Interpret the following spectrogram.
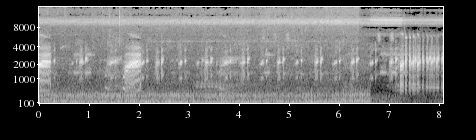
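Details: Rainy night with frogs calling: a dense chorus of short croaks and a few louder nasal calls early, over heavy low rain rumble that cuts out near the end, leaving rattling calls.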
